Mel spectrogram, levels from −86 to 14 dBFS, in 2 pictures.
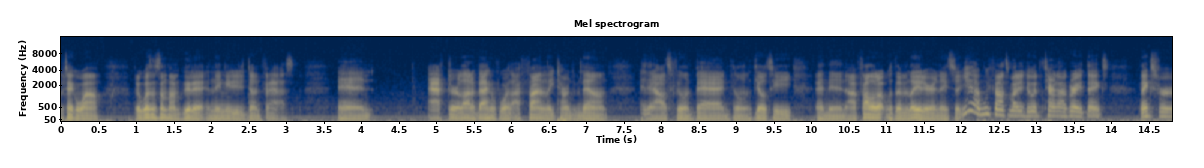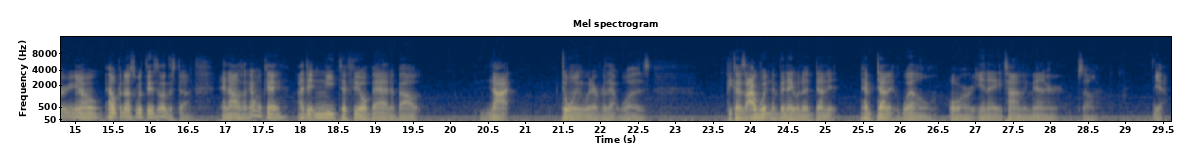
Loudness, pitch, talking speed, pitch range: -22 LUFS, 100 Hz, 225 wpm, 85-120 Hz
